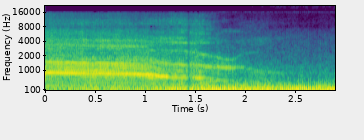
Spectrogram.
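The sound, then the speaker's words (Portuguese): An electric fan held at someone's face blows straight into the microphone, making a loud, steady low rumble of buffeting air. A wavering whine slides downward in pitch over the first half before fading. “Tá, agora tira o ventilador da cara, vai.”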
